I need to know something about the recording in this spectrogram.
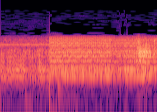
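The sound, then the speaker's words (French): A loud, steady hiss of radio static fills the whole moment, a dense band-limited rushing noise with a slight shift partway through and no clear voice coming through. “Pour un dossier des reports de réception, c'est très difficile parce que j'ai un bruit formidable ici.”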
